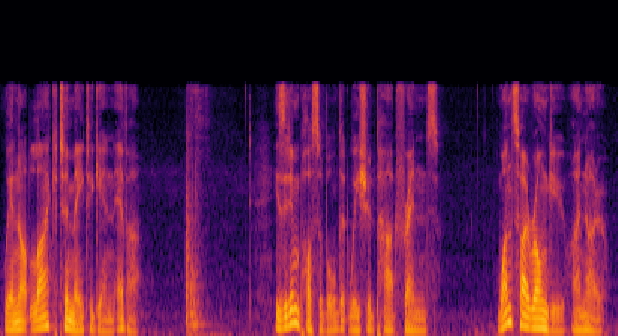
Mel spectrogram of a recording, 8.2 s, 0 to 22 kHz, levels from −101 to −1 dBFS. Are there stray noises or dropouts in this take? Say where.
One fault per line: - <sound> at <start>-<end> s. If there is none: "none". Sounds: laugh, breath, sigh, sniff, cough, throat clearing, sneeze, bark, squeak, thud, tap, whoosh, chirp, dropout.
- thud at 2.5-3.1 s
